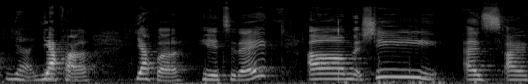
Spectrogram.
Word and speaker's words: Yapa: Yapa? Yeah, Yapa here today.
